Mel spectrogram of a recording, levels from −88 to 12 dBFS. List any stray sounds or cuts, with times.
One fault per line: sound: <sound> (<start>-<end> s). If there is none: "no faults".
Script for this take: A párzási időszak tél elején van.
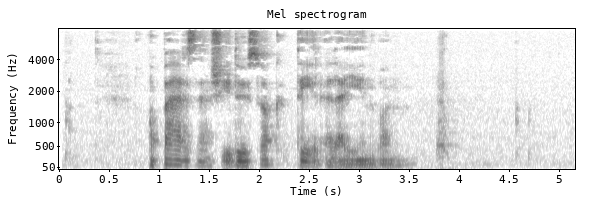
sound: bark (3.8-4.1 s)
